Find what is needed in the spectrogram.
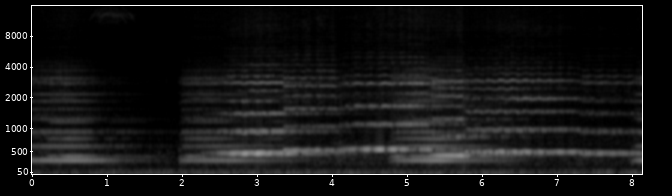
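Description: A quartet of violas playing slow, sustained chords. A held note fades almost to nothing, then a new chord enters about two seconds in, and the harmony shifts every second or so after that.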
